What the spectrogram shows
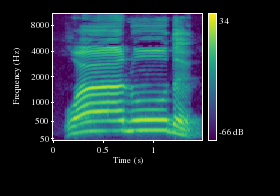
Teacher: এখানে কলকলা ধাক্কা মেরে নিচে সাউন্ড আসবে।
